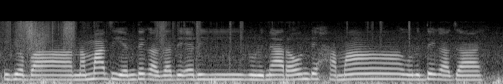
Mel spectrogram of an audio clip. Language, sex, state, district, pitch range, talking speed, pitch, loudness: Chakma, female, Tripura, Dhalai, 215-240 Hz, 165 wpm, 225 Hz, -13 LUFS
